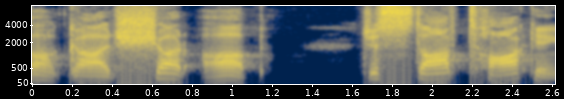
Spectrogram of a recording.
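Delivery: mock exasperation. Speaker acts out a player's reaction to voice acting in games, mock-exasperated. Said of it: "Now you're just like".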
